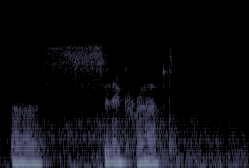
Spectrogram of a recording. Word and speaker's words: Cinecraft: Cinecraft. It's like saying Minecraft, but replacing the M with a C at the start. And you get Cincraft or Cinecraft Productions provided the location production, crew, and post-production services.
